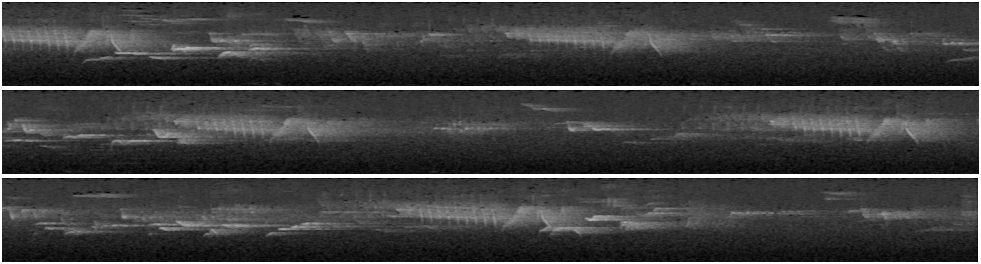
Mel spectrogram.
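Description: Wild songbirds singing in the trees: bouts of quick, high chirps and whistled notes that come back every few seconds over a faint steady outdoor background.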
